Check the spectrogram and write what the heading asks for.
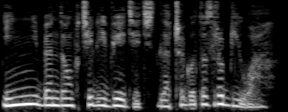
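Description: An audiobook narrator reading a fantasy novel in a steady, measured way. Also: mid-range voice, vocal fry, slightly rough, no echo, studio quality.

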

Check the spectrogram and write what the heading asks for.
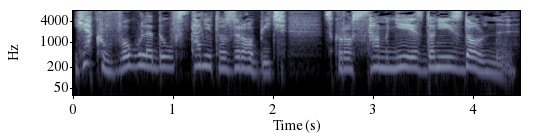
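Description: A narrator voicing an anguished young man in a fantasy audiobook. He pleads and accuses by turns, his voice slightly husky and close, with no room around it. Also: medium pitch, normal speed, dry recording, close to an everyday voice. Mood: desperate. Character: desperate young man who is a created being. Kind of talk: audiobook reading.

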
